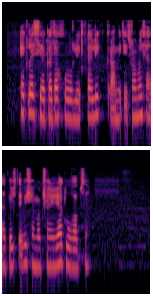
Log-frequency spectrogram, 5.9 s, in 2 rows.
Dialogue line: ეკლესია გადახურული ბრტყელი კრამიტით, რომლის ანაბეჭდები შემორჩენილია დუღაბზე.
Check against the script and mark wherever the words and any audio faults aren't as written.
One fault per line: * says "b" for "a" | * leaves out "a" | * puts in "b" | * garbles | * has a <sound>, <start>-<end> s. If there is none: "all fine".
all fine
